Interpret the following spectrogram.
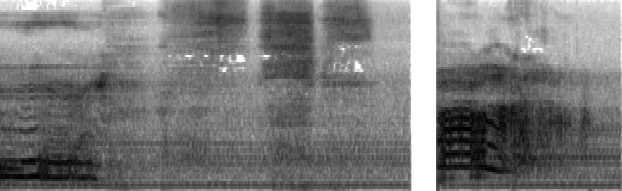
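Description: A person voicing creature sounds for toy figures: a long, wavering vocal call at the start, breathy hissing noises around the middle, and a second loud vocal call about four and a half seconds in that trails off.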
